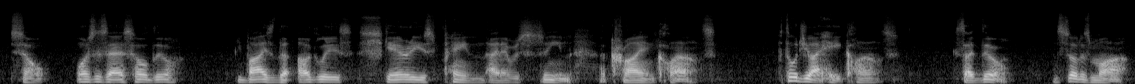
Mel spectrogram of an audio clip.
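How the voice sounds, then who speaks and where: Low, husky, smitten mafia boss, acted by a man. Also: a little mellow. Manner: tender, rambling, wryly self-deprecating. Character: apologetic, smitten mafia boss leaving affectionate voicemails. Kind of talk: intimate ASMR roleplay, conversational voicemail monologue.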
